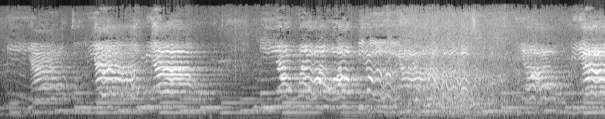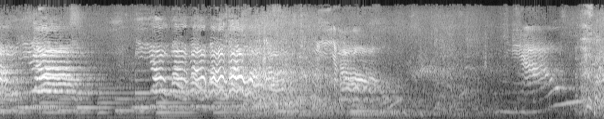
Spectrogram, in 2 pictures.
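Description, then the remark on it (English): Two operatic sopranos trade sung, cat-like "meow" phrases over a steady piano accompaniment, their voices sliding, overlapping and imitating cats, loud throughout. “Rossini, for example, famously wrote a cat duet where he asked sopranos to stand on stage and sing the word meow repeatedly”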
